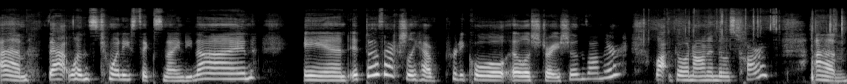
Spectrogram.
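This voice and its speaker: A woman talks at a fairly high pitch. It is an ordinary speaking voice. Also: ordinary pitch variation, moderate pace. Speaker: shop owner selling tarot decks. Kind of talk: live shopping stream. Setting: live Facebook video in shop.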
